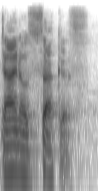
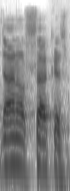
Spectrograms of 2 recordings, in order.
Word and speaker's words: Deinosuchus: It's spelled Deinosuchus, but pronounced Deinosuchus. That's what I said.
